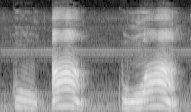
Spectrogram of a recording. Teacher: कु के साथ अनुनासिक की आवाज़ नहीं आ रही। आ के साथ, आ लास्ट में देखिए आ है, उसके साथ अनुनासिक की आवाज़ आ रही है, तो हमने चंद्रबिंदु यानी अनुनासिक आ के साथ लगाना है।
